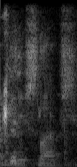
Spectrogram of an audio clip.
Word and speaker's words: Newslabs: Am I pronouncing it right? Newslabs? Right? Newslabs, yeah, that's correct.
